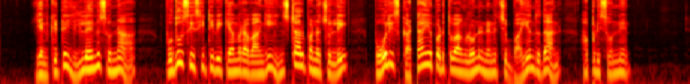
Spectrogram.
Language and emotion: Tamil, fearful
